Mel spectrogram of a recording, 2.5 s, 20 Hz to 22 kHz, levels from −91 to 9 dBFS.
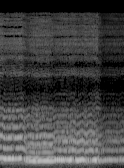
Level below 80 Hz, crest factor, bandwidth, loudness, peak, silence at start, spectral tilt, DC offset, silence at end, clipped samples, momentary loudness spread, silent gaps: -70 dBFS; 10 dB; 16 kHz; -24 LUFS; -14 dBFS; 0 s; -6.5 dB/octave; under 0.1%; 0 s; under 0.1%; 5 LU; none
